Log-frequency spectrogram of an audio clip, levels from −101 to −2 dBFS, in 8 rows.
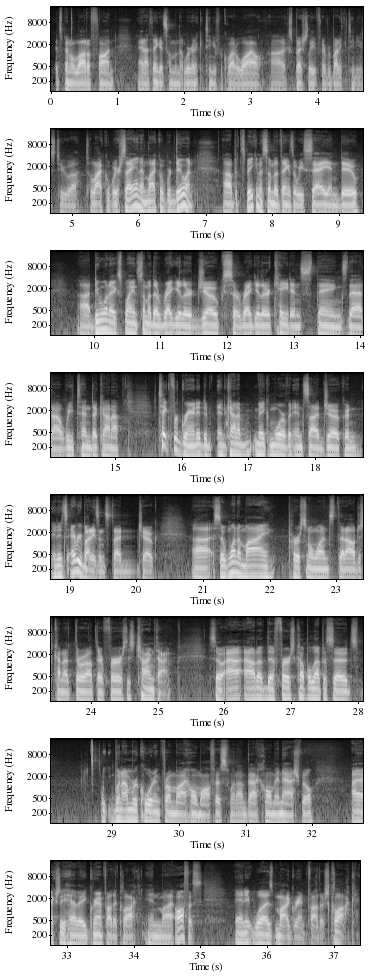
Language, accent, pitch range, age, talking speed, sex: English, American, 95-115 Hz, 30-49, 230 wpm, male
